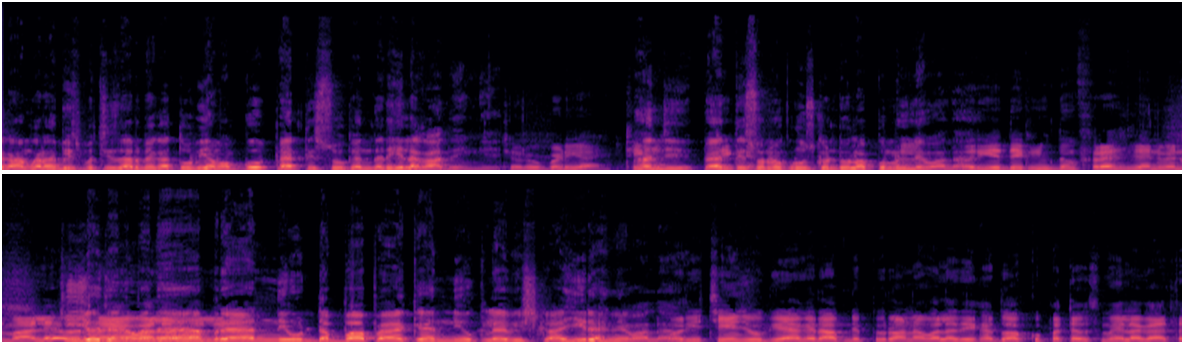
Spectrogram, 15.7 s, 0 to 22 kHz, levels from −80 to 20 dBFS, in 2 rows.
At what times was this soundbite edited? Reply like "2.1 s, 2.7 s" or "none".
none

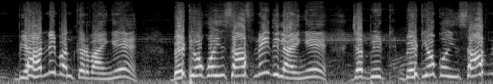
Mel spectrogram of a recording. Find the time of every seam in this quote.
none

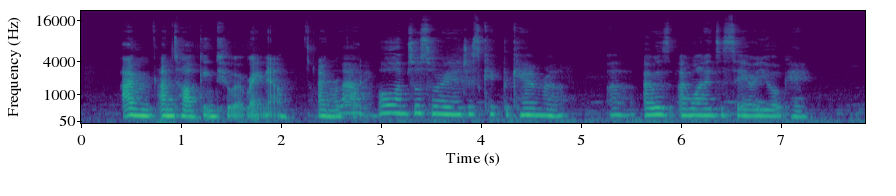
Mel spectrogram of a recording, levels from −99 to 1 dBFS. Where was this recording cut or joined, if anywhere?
2.8 s

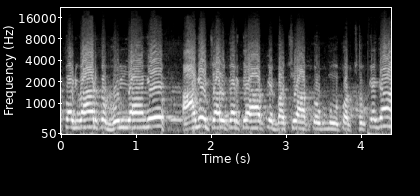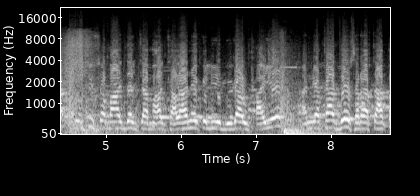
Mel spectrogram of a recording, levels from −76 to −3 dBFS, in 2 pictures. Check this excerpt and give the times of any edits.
4.6 s

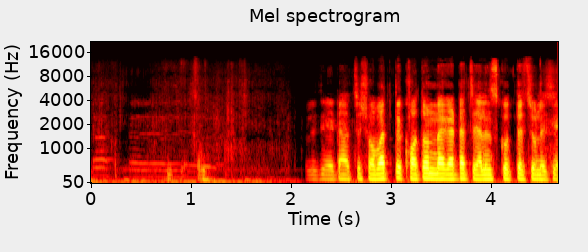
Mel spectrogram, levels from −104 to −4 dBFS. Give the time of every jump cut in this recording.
2.3 s

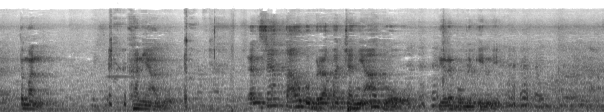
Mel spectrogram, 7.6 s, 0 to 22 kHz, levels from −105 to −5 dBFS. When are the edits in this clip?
1.1 s, 3.1 s

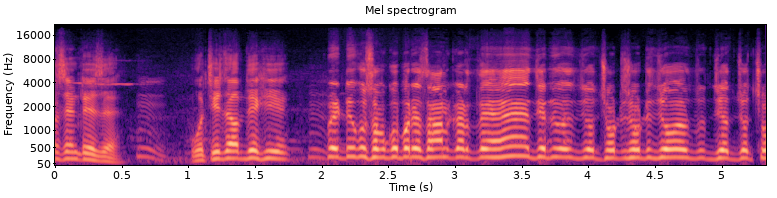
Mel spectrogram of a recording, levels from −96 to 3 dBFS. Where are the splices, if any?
2.0 s

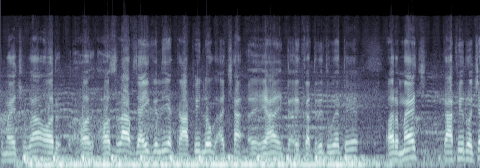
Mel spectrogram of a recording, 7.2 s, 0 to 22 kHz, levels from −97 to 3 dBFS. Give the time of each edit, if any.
none

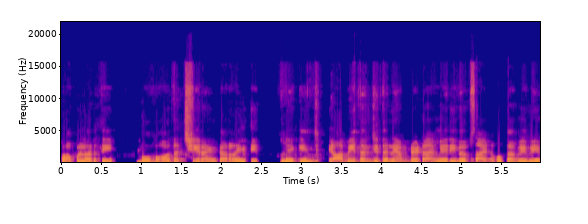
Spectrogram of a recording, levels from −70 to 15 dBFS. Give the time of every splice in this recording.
none

